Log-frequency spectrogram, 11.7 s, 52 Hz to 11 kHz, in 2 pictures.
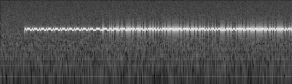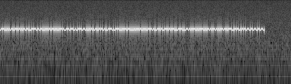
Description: NAVTEX (SITOR-B), 100 baud, 170 Hz shift, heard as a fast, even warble, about 1700 Hz centre. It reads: IK STEL DUS VOOR HEUSE POLITIEKE SCHOK TEWEEG TE BRENGEN.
